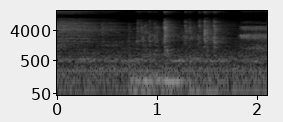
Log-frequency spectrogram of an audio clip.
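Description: Faint computer keyboard typing: a few scattered keystrokes.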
